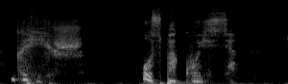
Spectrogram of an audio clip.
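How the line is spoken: Frightened whisper. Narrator (Russian): испуганно прошептала Любовь Сергеевна

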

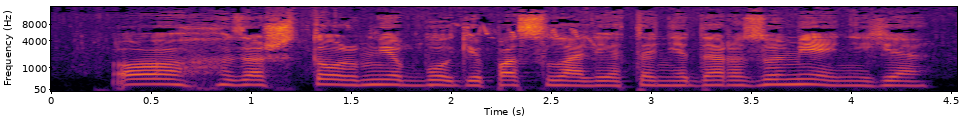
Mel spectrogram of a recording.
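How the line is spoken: Heavy-sighing mage. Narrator (Russian): Тяжело вздохнул маг

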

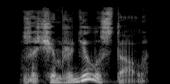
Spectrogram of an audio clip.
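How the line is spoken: Calm. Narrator (Russian): спокойно произнес он

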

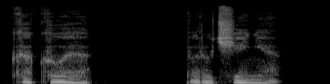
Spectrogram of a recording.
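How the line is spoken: Strained whisper. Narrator (Russian): С трудом прошептал, расслепляя непослушные губы

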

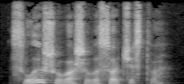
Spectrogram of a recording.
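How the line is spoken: Soft. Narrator (Russian): мягко проговорил болотник

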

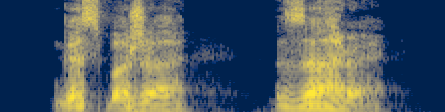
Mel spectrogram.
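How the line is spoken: Hoarse, choked rasp. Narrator (Russian): прохрипел охранник в моей хватке

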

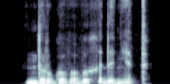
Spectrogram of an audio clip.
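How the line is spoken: Muttering. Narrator (Russian): пробормотал Влад

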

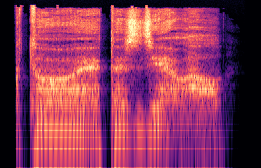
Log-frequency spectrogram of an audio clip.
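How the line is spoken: Whispered question. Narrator (Russian): шепотом спросил Салхаб

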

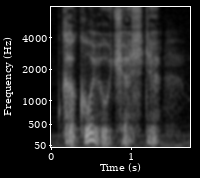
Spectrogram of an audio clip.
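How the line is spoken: Forced out by confused guard chief. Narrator (Russian): Кое-как выдавил в конец запутавшийся в обстановке жесточайшей секретности начальник городской стражи

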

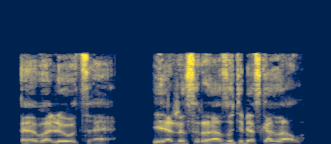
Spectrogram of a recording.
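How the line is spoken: Old man roaring. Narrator (Russian): взревел старик

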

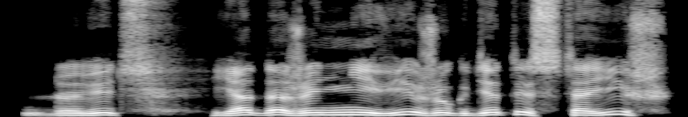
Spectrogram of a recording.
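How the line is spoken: Muttering. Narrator (Russian): пробормотал Хёд

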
